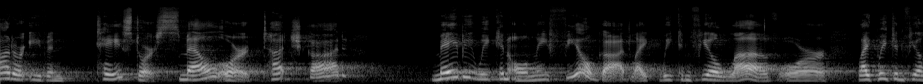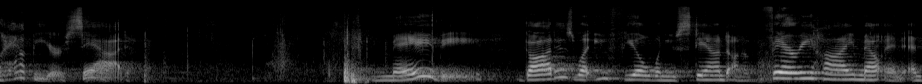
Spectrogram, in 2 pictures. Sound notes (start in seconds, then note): 10.6 paper rustling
